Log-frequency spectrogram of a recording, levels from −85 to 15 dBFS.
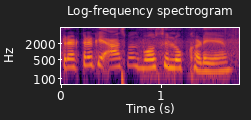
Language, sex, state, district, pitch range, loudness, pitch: Hindi, female, Arunachal Pradesh, Lower Dibang Valley, 215-295 Hz, -14 LUFS, 265 Hz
